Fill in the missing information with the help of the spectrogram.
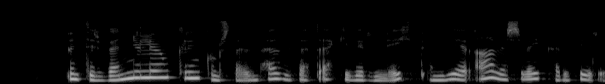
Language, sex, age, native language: Icelandic, female, 30-39, Icelandic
